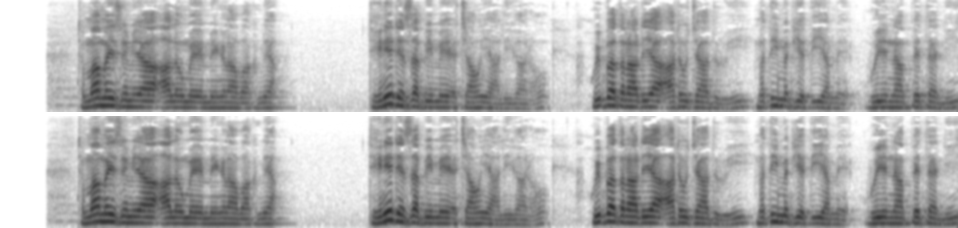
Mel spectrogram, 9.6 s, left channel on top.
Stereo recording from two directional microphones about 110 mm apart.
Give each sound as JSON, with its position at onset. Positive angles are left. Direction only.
{"t": 0.5, "sound": "speech", "side_deg": -25}
{"t": 8.2, "sound": "a man's voice", "side_deg": -40}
